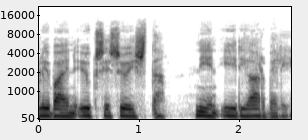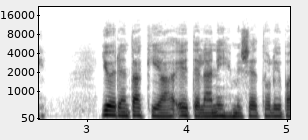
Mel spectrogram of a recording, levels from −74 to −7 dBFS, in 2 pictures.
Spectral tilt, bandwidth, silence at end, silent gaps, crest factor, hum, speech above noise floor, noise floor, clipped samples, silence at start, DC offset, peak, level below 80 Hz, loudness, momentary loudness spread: -5 dB/octave; 13 kHz; 0 s; none; 16 dB; none; 36 dB; -52 dBFS; under 0.1%; 0 s; under 0.1%; 0 dBFS; -54 dBFS; -17 LUFS; 10 LU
